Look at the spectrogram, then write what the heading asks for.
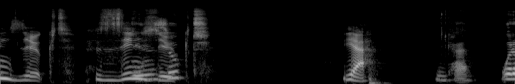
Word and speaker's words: Sehnsucht: So it's Sehnsucht, which is way more like consonants than any word should have.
